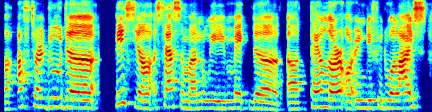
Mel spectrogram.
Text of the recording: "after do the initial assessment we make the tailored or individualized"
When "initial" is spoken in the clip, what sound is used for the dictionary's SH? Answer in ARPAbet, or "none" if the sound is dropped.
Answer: none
